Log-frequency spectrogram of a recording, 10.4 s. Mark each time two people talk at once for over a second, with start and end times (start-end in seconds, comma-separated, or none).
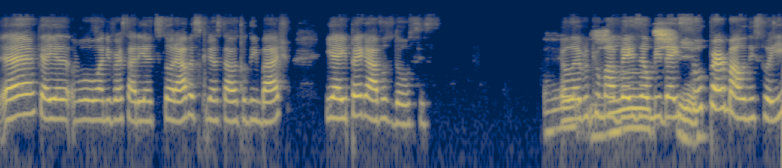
7.4-9.3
